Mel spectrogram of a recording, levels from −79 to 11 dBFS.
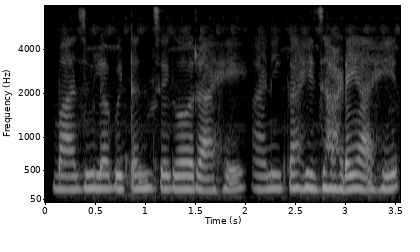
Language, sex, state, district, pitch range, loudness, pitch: Marathi, female, Maharashtra, Solapur, 205-215 Hz, -31 LUFS, 210 Hz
